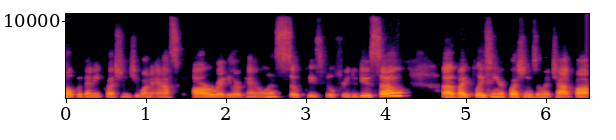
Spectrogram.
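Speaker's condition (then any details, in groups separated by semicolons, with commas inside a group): No condition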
